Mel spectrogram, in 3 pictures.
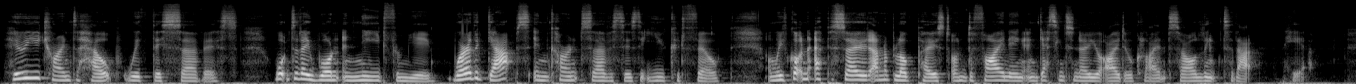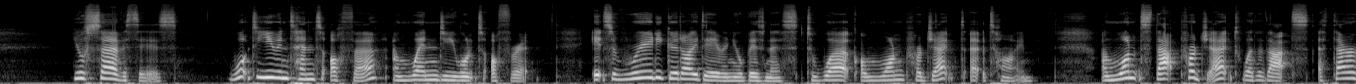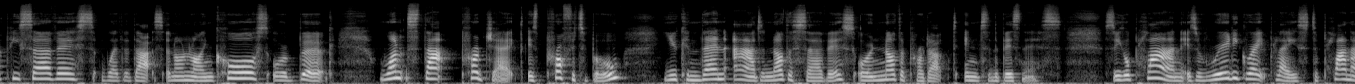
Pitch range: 175-245 Hz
